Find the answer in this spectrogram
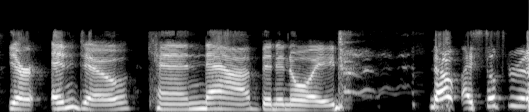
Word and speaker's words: endocannabinoid: Your endocannabinoid. Nope, I still threw an extra syllable in there.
